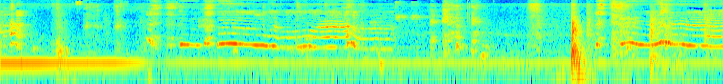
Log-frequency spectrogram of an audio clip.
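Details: Child crying while studying: wavering, sobbing cry with whimpers and catching breaths between bursts, indoors over a steady low hum.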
